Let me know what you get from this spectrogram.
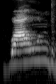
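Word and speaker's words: wound: तो वहां पर आप इसे वाउंड बोलेंगे।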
